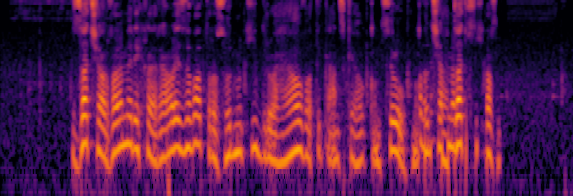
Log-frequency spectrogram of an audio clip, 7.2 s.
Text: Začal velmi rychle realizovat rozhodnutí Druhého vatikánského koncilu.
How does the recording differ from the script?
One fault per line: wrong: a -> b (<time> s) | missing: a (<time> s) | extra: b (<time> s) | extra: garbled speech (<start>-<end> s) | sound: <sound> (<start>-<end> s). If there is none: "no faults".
extra: garbled speech (5.1-6.3 s)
